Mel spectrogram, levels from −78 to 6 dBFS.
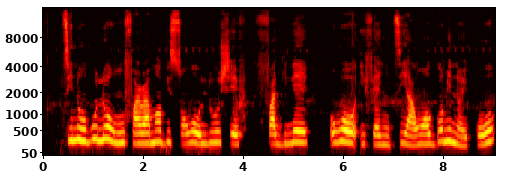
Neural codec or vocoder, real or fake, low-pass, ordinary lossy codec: none; real; 14.4 kHz; none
